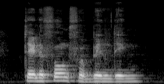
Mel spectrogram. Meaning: telephone connection
- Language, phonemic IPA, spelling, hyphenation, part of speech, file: Dutch, /teː.ləˈfoːn.vərˌbɪn.dɪŋ/, telefoonverbinding, te‧le‧foon‧ver‧bin‧ding, noun, Nl-telefoonverbinding.ogg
